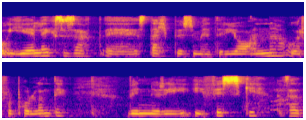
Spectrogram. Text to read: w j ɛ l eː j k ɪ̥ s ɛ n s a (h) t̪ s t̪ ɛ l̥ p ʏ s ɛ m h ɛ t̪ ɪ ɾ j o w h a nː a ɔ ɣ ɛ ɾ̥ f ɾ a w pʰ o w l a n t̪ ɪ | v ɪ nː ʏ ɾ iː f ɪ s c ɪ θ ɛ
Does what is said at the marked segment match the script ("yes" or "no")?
no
